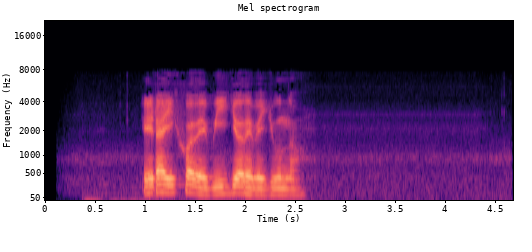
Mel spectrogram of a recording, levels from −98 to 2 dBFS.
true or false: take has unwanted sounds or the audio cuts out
false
